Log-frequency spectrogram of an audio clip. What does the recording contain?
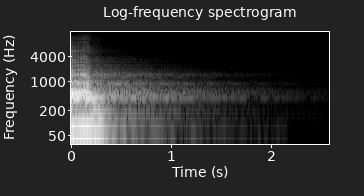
Dino Call 4
short didgeridoo "shot" with some reverb added. enjoy.
deep, didgeridoo, dinosaur, effect, oneshot, organic, short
